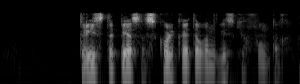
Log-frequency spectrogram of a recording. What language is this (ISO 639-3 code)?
rus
